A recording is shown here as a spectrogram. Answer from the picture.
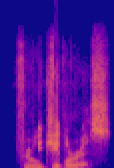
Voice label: "frugivorous", American

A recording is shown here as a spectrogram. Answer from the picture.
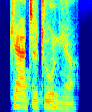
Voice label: "catatonia", Indian

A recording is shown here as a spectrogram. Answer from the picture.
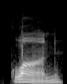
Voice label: "guan", American

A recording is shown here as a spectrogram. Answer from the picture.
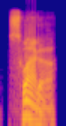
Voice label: "swagger", British

